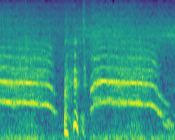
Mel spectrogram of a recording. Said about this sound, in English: Now this is a normal goat, right?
